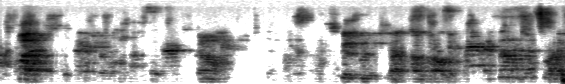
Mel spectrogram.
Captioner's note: people chattering indistinctly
